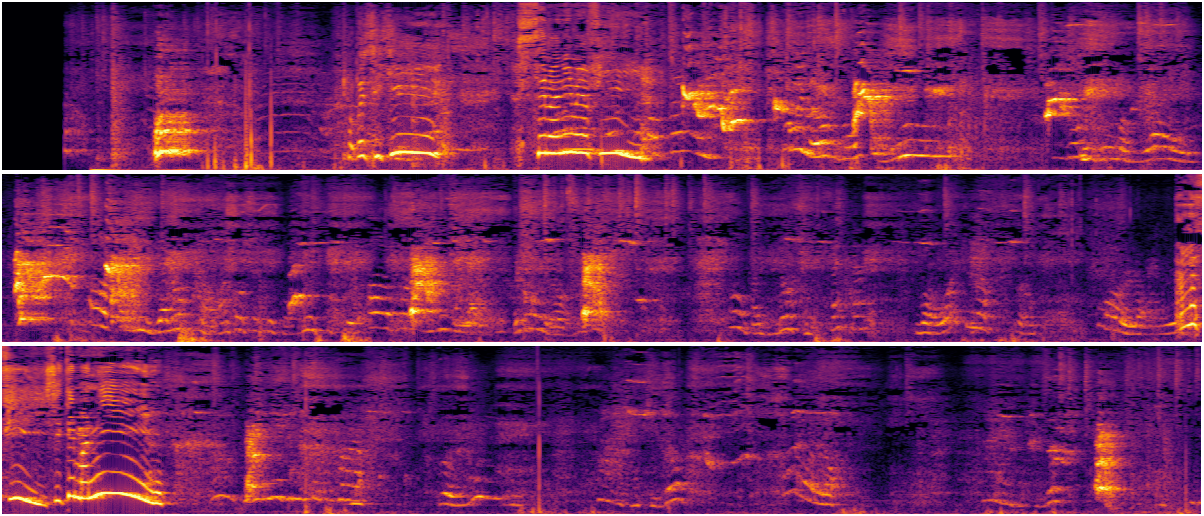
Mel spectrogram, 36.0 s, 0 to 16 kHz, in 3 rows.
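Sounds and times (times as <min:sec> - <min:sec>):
dog whining: 0:06.3 - 0:09.7, 0:10.4 - 0:13.5, 0:16.1 - 0:18.7, 0:19.9 - 0:22.4, 0:30.0 - 0:32.5, 0:33.8 - 0:35.3
small dog barking and yelping: 0:12.1 - 0:13.4.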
